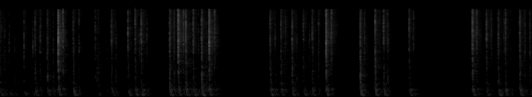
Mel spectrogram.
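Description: Fingertips type rapidly on the black plastic keys of a silver laptop keyboard. Quick clicky taps come in short bursts separated by brief pauses, each with a soft low thunk and a bright, crisp edge that dies away almost instantly.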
